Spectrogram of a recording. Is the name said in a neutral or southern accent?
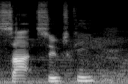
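southern. It is said in a southern-sounding accent. It imitates how someone else says it.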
